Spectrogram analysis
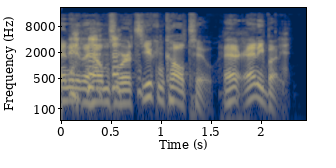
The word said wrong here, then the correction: Hemsworth: Hemsworth. – Hemsworth. Why do I always say Helmsworth? – Because you mispronounced the name Steve.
